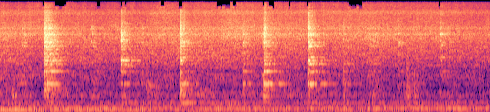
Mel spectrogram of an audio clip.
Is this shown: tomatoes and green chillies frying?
yes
